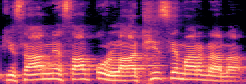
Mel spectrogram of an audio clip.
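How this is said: The stress falls on the word लाठी.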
